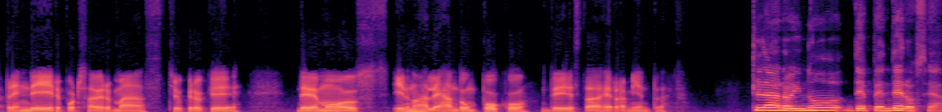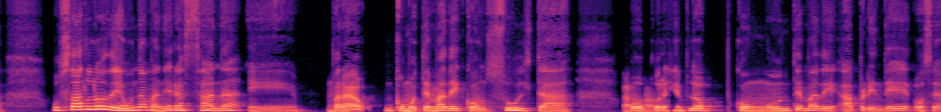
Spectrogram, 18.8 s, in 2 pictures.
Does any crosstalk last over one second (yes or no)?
no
